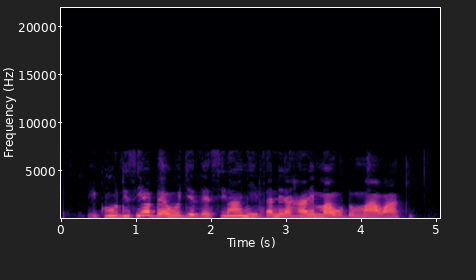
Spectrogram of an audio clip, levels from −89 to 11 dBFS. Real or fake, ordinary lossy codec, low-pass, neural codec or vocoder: real; none; 7.2 kHz; none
